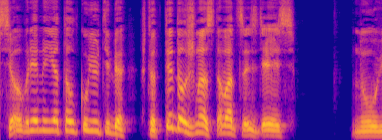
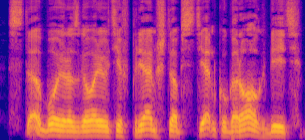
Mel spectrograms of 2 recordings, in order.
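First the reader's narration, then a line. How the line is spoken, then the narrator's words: Rude interruption. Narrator (Russian): грубо оборвал ее Николас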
